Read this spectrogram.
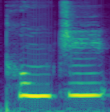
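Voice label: "tong1zhi1", Chinese; tōngzhī; 通知; 通知する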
